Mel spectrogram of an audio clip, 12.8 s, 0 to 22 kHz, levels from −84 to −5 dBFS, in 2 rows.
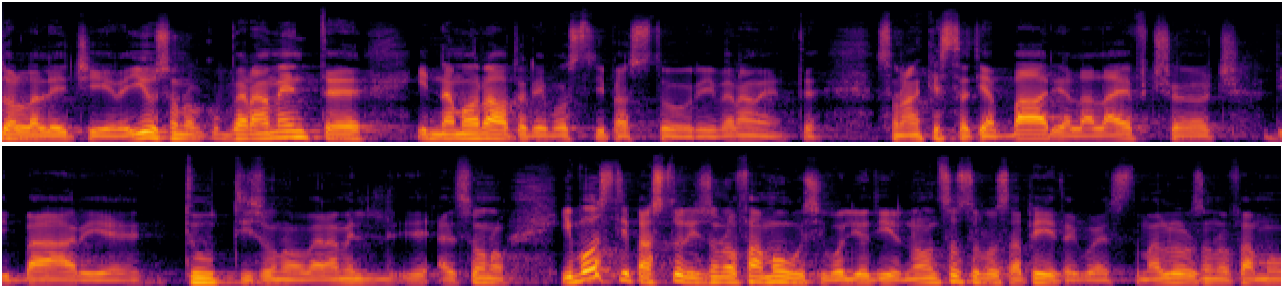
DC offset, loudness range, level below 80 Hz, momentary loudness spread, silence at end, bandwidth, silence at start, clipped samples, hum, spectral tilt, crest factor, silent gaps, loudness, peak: under 0.1%; 4 LU; -76 dBFS; 10 LU; 0 s; 16 kHz; 0 s; under 0.1%; none; -6 dB/octave; 18 dB; none; -28 LUFS; -8 dBFS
